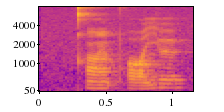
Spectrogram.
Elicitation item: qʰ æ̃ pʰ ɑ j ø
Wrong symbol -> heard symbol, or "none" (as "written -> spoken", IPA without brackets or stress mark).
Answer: none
